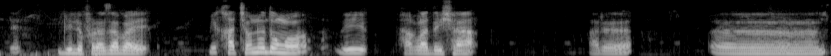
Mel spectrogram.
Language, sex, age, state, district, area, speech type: Bodo, male, 60+, Assam, Udalguri, rural, spontaneous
